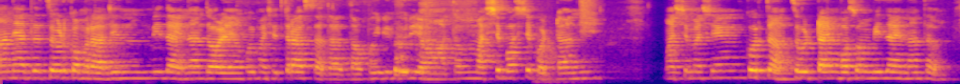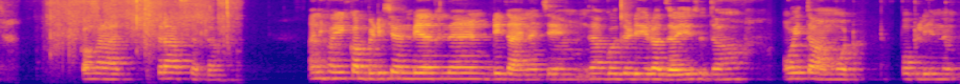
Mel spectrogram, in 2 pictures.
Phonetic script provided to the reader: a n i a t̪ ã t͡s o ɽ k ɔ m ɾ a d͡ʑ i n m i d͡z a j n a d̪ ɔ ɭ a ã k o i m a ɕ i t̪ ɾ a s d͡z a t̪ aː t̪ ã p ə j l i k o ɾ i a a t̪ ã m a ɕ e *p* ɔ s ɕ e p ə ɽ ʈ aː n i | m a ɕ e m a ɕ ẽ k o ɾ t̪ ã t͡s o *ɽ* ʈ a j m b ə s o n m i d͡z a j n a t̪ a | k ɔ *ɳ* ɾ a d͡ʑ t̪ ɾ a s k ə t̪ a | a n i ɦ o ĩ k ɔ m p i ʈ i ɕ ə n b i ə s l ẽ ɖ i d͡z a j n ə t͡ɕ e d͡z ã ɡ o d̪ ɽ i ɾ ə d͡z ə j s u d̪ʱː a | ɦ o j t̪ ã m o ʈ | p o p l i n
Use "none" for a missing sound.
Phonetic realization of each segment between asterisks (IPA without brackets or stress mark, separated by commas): b, ɽ, m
